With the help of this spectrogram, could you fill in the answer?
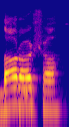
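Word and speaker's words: درس: দরস, সা হয়ে যাচ্ছে, সা হবে না, সা। দাঁড়া সা। দরস, সা হয়ে যাচ্ছে, সিনের উচ্চারণ করতে হবে। সা সা সা।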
